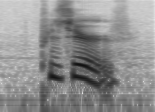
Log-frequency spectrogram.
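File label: "preserve", US English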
